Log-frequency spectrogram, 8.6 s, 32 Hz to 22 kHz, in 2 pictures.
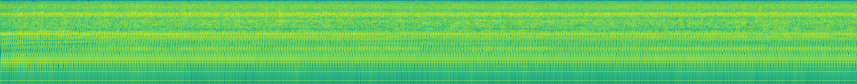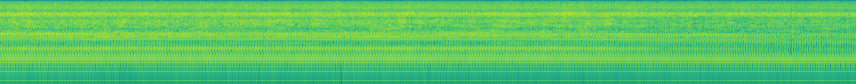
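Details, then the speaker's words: New OS 120 AX RC model engine, break-in first runs, hand-started on test stand: steady high-pitched buzz holding one even note, no misses or sag; running clean, tuned close. "But this is a very nice engine. Very nice. And it's tuned pretty darn close."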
